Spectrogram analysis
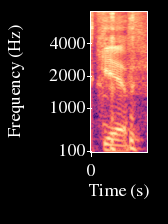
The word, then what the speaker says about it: GIF: bad that was really bad for the record it's spelled gif it's gif it is anyone that says different is wrong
